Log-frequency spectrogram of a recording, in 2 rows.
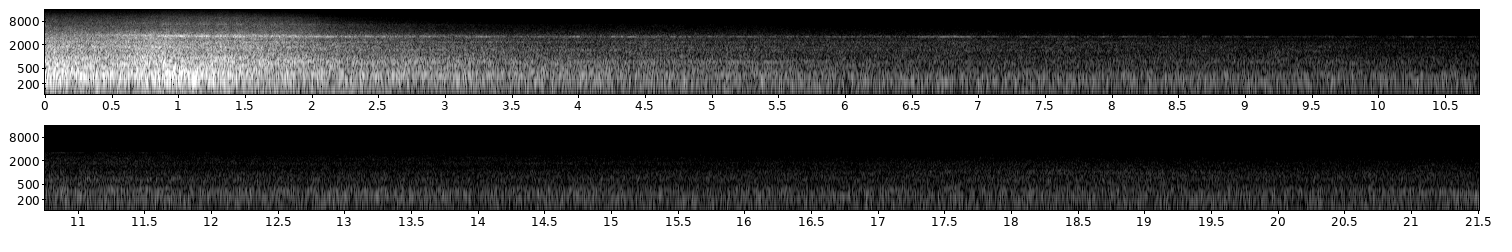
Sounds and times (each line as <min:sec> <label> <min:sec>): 0:00.0 train 0:21.5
